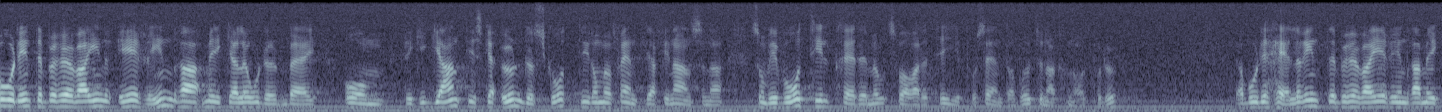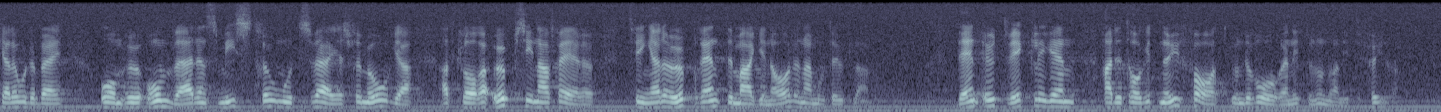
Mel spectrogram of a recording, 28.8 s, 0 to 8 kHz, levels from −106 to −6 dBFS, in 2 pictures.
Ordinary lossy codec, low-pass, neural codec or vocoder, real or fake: none; 7.2 kHz; none; real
